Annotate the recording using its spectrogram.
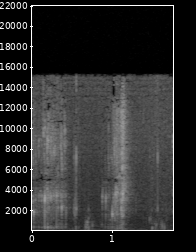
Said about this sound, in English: I purposely slurped that so that you could hear it. Hopefully you did hear it.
